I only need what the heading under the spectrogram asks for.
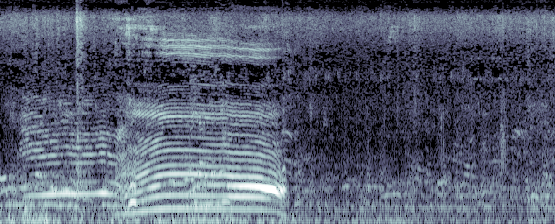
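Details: Karapan sapi racing bull in training at a field in Indonesia gives one long harmonic moo that rises and swells before cutting off, with quiet background murmur afterwards.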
